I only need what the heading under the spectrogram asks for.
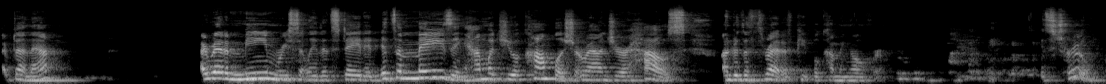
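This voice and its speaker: A woman's voice: mid-range voice, moderate pace, pauses often. A woman pastor giving a personal, confessional sermon in a candid, self-deprecating way. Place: church, indoors. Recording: echoey room.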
